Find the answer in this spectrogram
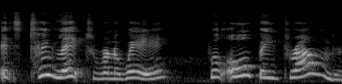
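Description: A woman uses a put-on character voice, squeaky and at an extremely high pitch. She projects it in a raised voice at a fairly slow pace. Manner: fearful, worried.

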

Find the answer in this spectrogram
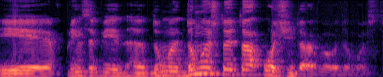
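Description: Lively intonation runs through this man's voice. He keeps to a moderate pace. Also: quiet background. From Ukraine. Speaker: military expert, retired colonel; guest. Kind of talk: interview. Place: home room. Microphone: video call.

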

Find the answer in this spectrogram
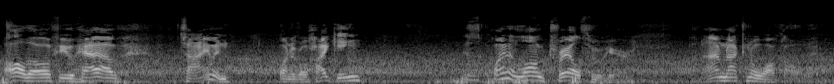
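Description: Noticeable background noise sits under a man speaking at a moderate pace with lively intonation. The sound is dry with no echo, and he takes long, frequent pauses. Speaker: livestreamer. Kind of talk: casual vlog chat. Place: open country. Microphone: phone near.

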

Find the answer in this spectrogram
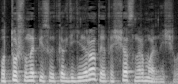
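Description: A dark, mellow, somewhat breathy tone with ordinary pitch variation over a quiet background. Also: man. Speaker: TV host. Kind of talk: interview. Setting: studio.

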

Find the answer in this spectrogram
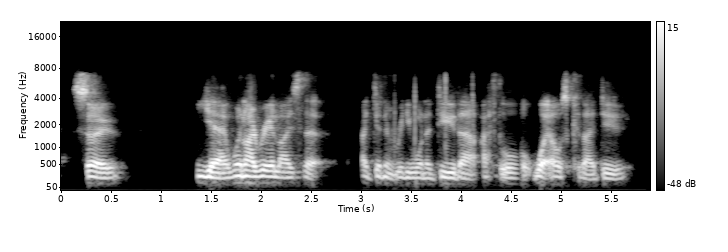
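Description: A man with a London accent, fairly low in pitch, moderate in pace, with monotone, flat intonation. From England. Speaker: documentary director. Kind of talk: interview.

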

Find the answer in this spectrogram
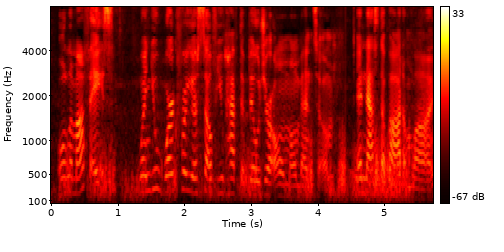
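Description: A woman speaks at a moderate pace in a dry recording with no echo but noticeable background noise. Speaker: vlogger. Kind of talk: casual vlog chat. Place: street. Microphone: phone near.

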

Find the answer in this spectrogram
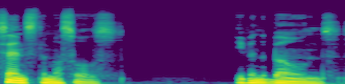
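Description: A man with a very deep, low pitch, dark, mellow and calm, gentle tone, somewhat breathy, lively intonation, very slow pace. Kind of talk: guided meditation for sleep. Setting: recorded audio for listening in bed. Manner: slow, soft, soothing, with long pauses; calm, gentle, hypnotic.

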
